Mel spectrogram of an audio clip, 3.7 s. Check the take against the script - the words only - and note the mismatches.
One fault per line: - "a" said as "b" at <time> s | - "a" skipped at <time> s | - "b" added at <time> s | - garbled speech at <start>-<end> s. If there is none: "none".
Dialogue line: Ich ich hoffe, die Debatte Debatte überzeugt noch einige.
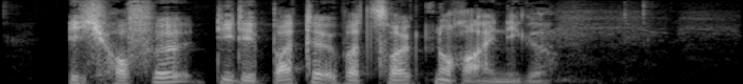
- "ich" skipped at 0.6 s
- "Debatte" skipped at 1.6 s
